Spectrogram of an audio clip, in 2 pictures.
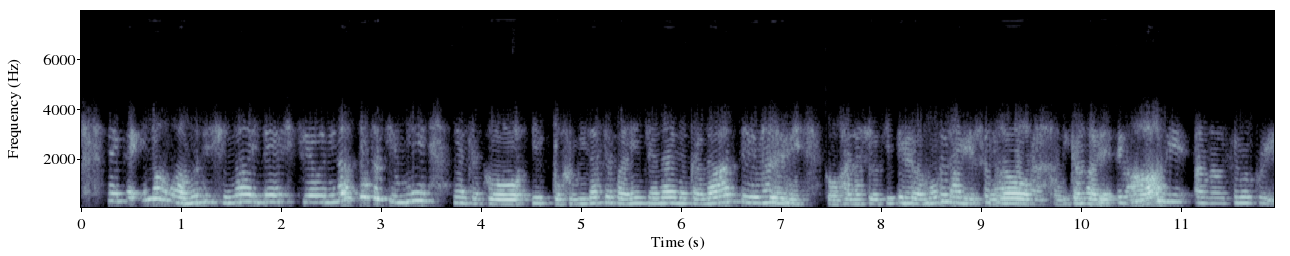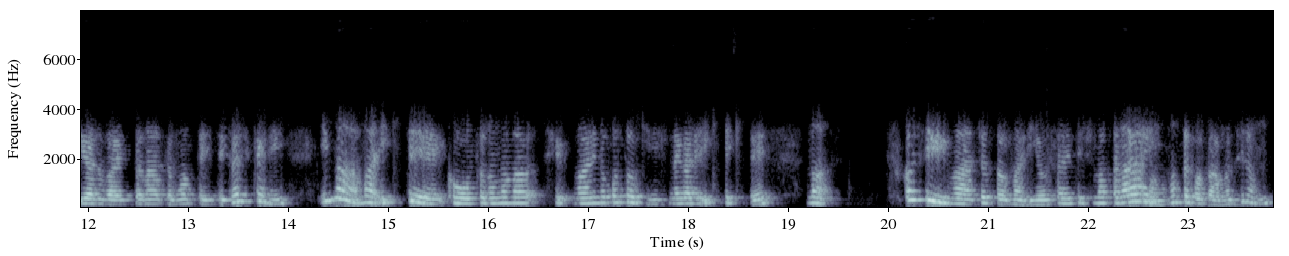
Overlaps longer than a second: present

